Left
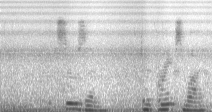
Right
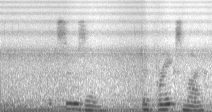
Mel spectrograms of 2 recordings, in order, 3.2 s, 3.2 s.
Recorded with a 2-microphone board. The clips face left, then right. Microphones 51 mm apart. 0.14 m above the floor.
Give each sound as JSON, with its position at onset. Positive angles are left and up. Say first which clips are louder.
{"t": 0.7, "sound": "a woman speaking", "louder": "right 1 dB", "side_deg": -30, "distance_m": 2.5}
